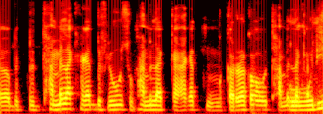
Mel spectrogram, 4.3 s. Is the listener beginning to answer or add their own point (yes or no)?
yes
